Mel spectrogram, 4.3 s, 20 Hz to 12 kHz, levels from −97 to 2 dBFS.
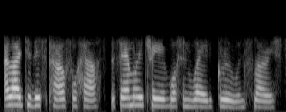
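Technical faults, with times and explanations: Throughout, AMR narrowband mobile codec. Nothing above 3.6 kHz passes. The heavily buzzy, synthetic voice fits a low 5.15 kbps mode.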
